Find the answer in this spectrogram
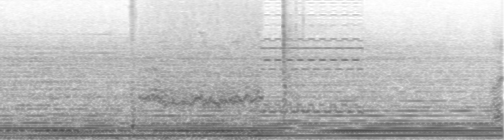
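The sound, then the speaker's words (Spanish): A telephone rings again, steadily, with a bright, warbling electronic tone, heard alone without speech over a low humming background. “Llaman de nuevo.”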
